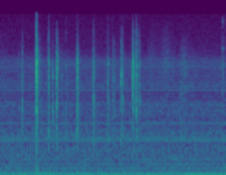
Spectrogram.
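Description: Fingers type on a computer keyboard, entering text into an Excel spreadsheet: a steady patter of light, close key clicks with a few sharper strokes, over a faint hum and no talk.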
